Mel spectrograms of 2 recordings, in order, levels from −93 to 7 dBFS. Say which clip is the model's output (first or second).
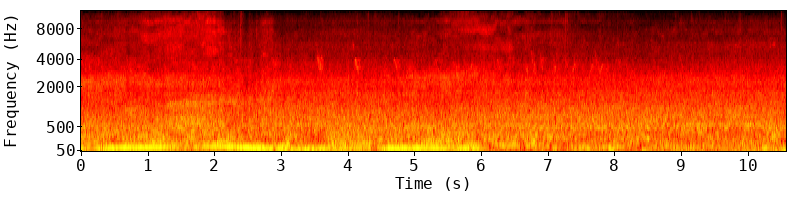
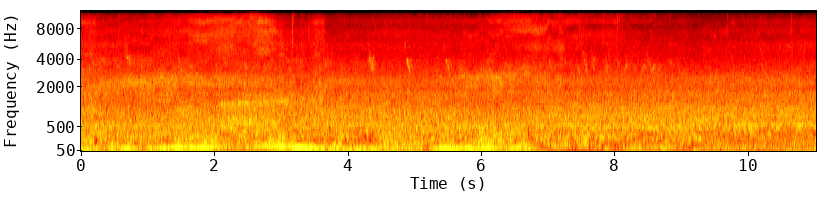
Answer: second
